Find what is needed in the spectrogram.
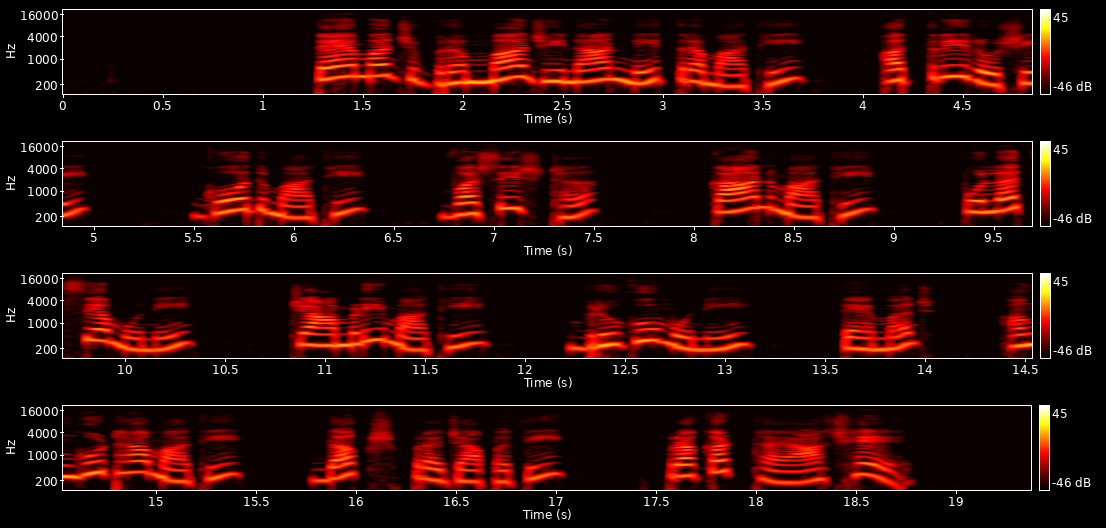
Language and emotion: Gujarati, neutral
